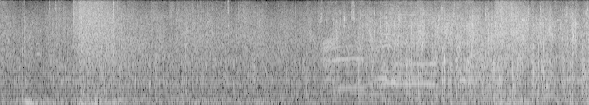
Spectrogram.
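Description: Cannon booms and musket fire from a battle in Empire: Total War with Mexican units mods, heavy blasts at the start followed by a dense rolling din.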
